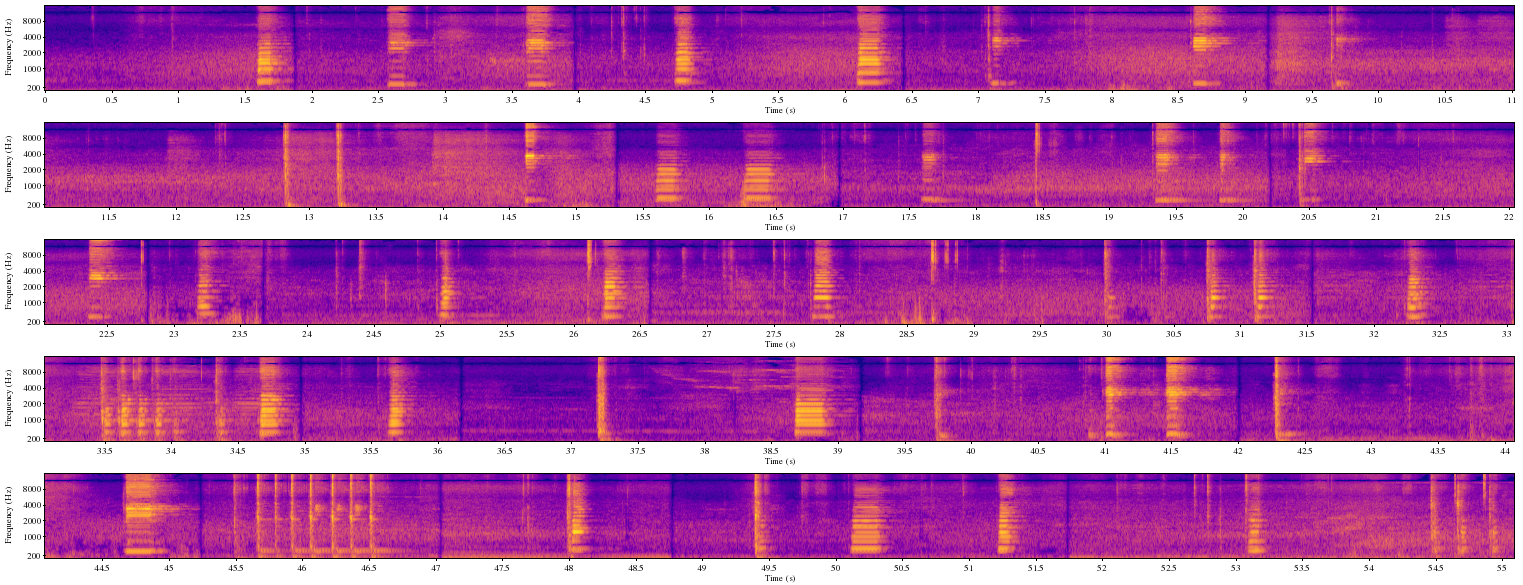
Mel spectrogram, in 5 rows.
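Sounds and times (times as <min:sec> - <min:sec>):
car horns tooting: 0:01.5 - 0:01.9, 0:02.5 - 0:04.0, 0:04.7 - 0:05.1, 0:06.0 - 0:07.5, 0:08.5 - 0:10.0, 0:14.6 - 0:16.8, 0:17.6 - 0:18.0, 0:19.2 - 0:20.8, 0:22.3 - 0:23.6, 0:24.9 - 0:25.4, 0:26.1 - 0:26.6, 0:27.7 - 0:28.1, 0:29.9 - 0:40.1, 0:40.8 - 0:42.8, 0:44.6 - 0:47.0, 0:47.9 - 0:48.4, 0:49.0 - 0:50.6, 0:51.2 - 0:51.5, 0:53.0 - 0:53.4, 0:54.4 - 0:55.0.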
